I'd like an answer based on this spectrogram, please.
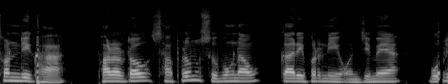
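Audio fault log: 0.33–0.39 s and 4.36–4.43 s, damaged data in a compressed stream. Two brief bursts cut through the speech, each about 65 to 70 ms long. They sound like a squawk or blip rather than the talker. Here the compressed data itself is corrupt. The decoder misreads those frames and loses its place in the stream. It then hunts for the next valid frame header. Until it locks on again, garbled output replaces the real audio.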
